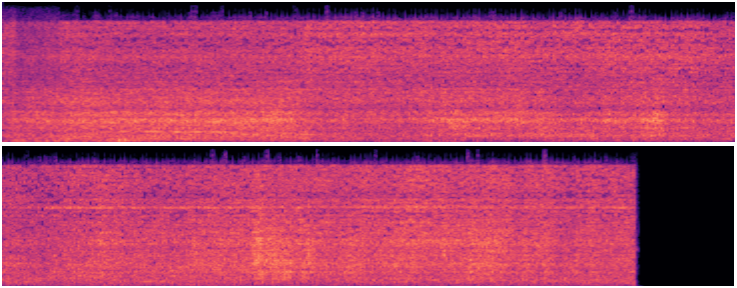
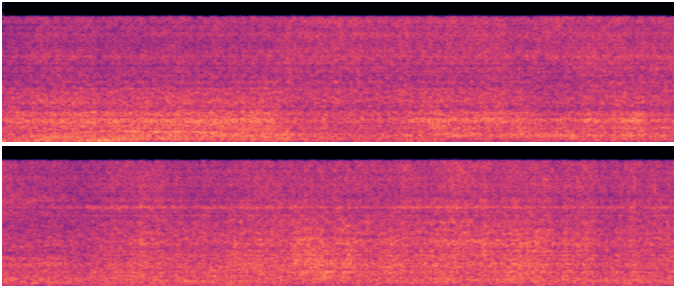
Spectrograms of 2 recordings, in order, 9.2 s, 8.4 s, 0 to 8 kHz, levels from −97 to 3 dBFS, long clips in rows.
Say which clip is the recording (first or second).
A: first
